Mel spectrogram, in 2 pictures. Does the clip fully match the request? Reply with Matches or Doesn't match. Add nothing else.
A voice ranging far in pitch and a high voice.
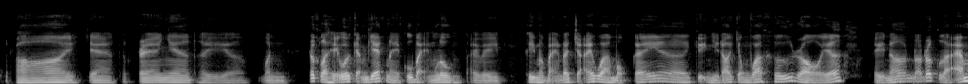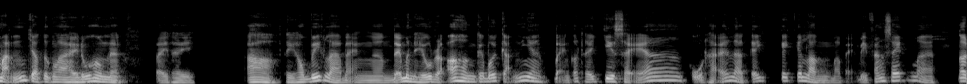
Doesn't match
